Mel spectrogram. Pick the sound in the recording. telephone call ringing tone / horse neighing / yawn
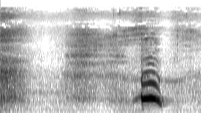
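yawn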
